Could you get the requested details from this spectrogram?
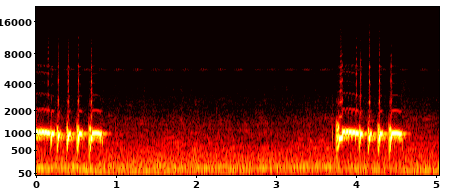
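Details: Zebra dove of the white variety singing on a master recording used to train birds. There are two stuttering coo phrases roughly three seconds apart, each with rapid short notes and a lingering final coo.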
